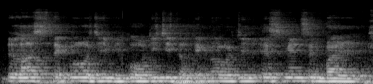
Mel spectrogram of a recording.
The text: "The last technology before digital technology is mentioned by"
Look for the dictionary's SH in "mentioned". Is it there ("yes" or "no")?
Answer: no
